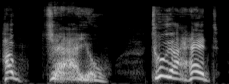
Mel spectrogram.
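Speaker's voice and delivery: loud enraged order; furious shout. A narrator's reading. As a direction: shout him off to the head. Teacher furious.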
